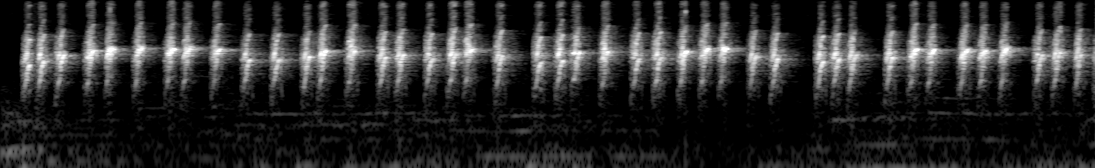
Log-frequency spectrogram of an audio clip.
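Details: Olive-winged bulbul, its call used to lure birds for trapping: a long, unbroken stream of rapid, ringing chatter notes with a single short pause before the final stretch.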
